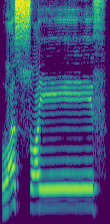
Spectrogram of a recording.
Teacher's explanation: یہاں پر سواد کو موٹا پڑھیں گے، فا کو یہاں پر ساکن کر کے پڑھیں گے کیونکہ یہاں پر آیت ہو رہی ہے.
